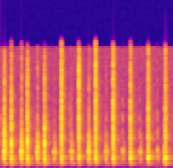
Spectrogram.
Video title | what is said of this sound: Silver Snowflakes | So here is the re-inker, and I'm going to start shaking it now. You can hear that little ball or whatever it is in there that helps with mixing it.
